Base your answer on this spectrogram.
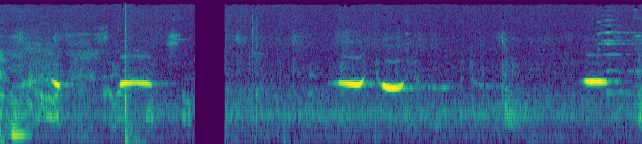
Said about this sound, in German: kann nicht pfeifen, Junge.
